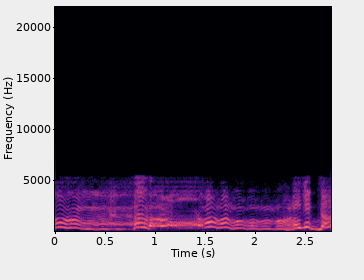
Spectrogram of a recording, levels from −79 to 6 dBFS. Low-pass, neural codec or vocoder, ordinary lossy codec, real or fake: 5.4 kHz; codec, 16 kHz, 1 kbps, FunCodec, trained on LibriTTS, 50 frames a second; none; fake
